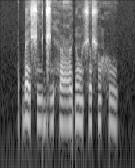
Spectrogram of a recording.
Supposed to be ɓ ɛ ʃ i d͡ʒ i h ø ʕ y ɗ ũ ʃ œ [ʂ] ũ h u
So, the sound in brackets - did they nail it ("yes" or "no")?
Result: no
